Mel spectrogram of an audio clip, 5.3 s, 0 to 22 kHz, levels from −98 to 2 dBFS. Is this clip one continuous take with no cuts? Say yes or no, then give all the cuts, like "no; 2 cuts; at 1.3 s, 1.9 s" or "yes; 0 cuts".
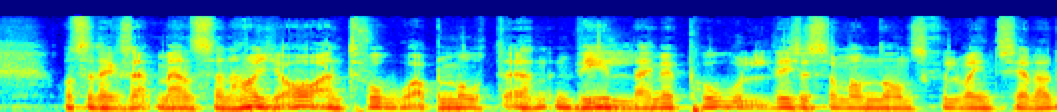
no; 4 cuts; at 2.2 s, 2.7 s, 3.2 s, 4.0 s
